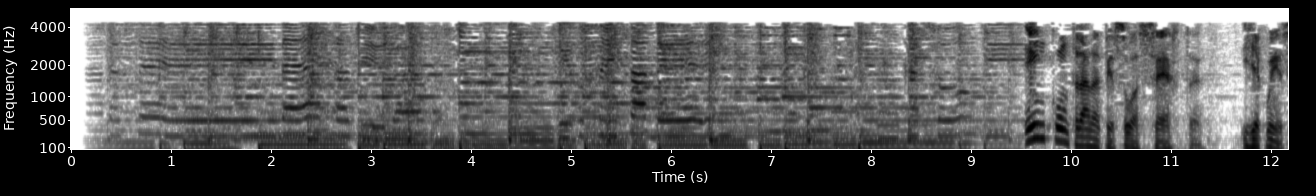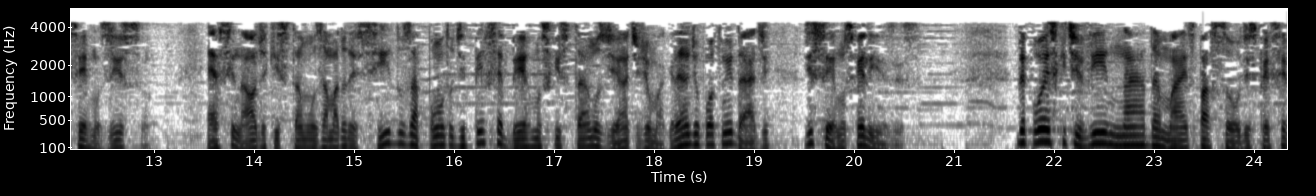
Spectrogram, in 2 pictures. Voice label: Româtica Suave Masculino, Telemensagens; Românticas

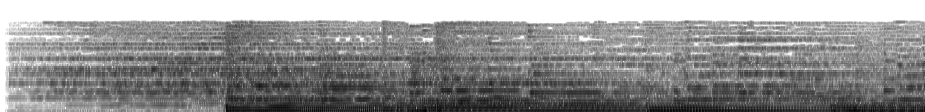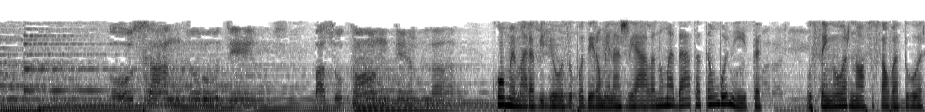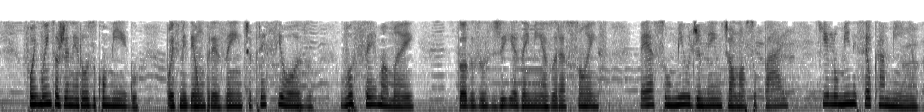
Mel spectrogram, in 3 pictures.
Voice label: MÃE EVANGÉLICO F, Telemensagens, Dia das Mães; Telemensagens 2017

